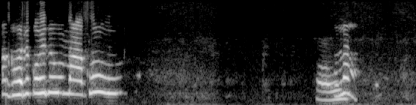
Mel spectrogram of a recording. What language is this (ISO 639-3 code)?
ori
